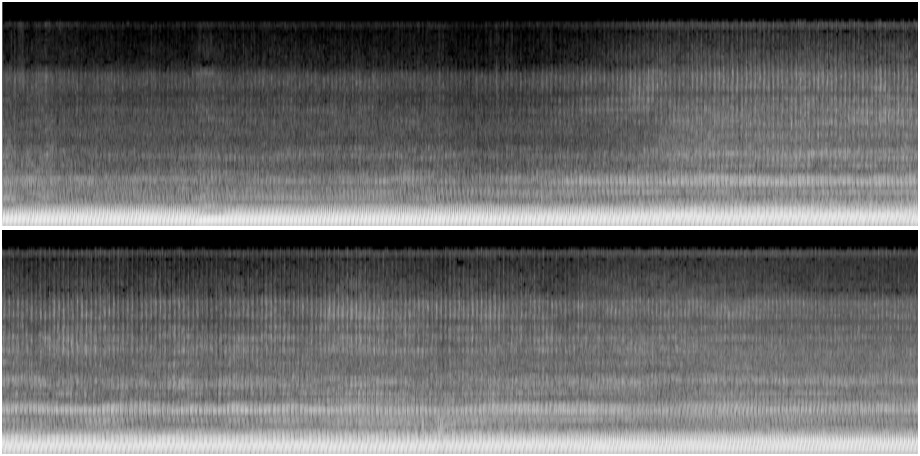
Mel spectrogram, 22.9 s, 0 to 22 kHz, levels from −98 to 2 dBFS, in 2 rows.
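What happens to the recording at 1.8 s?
Nothing goes wrong at 1.8 s; the audio runs through that moment intact, with no dropout, click or distortion.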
